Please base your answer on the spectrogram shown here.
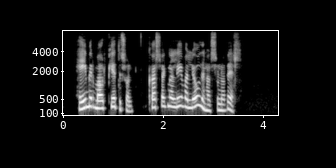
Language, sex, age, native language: Icelandic, female, 20-29, Icelandic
